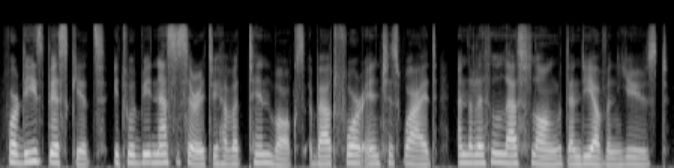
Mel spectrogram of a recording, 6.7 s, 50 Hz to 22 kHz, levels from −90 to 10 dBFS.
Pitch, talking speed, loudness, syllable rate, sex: 180 Hz, 220 wpm, -18 LUFS, 5.3 syllables/s, female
